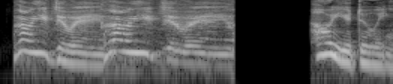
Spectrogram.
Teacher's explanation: y tenemos la entonación cayendo al final, como esta es una pregunta WH, a WH question, siempre queremos caer la entonación al final.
